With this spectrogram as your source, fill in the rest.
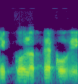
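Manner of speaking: put-on Russian accent. Showing another speaker how the name should be said, in a russian accent. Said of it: "You gotta say it like with a Russian accent".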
